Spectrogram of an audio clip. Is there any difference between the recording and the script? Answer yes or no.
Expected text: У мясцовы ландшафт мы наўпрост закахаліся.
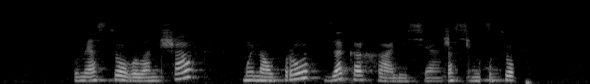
yes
